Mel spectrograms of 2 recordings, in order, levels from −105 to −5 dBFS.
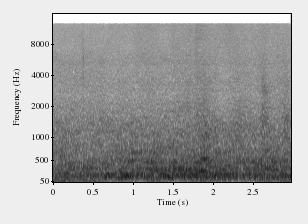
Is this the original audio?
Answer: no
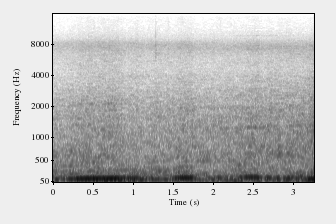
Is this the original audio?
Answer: yes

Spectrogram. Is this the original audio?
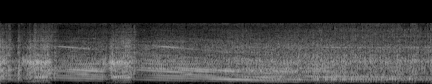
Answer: yes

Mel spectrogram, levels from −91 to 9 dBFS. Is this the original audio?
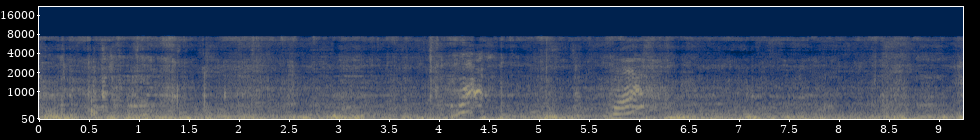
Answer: no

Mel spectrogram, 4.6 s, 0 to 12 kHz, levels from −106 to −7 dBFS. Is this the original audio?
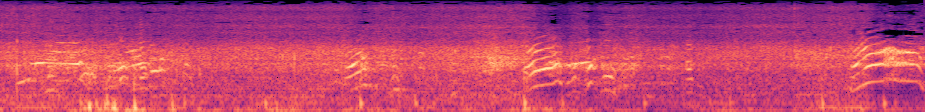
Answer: yes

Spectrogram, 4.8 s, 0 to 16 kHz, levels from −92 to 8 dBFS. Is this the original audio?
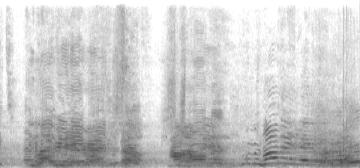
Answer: yes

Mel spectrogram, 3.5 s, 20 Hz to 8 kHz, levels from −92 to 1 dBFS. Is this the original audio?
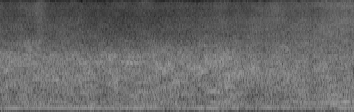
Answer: no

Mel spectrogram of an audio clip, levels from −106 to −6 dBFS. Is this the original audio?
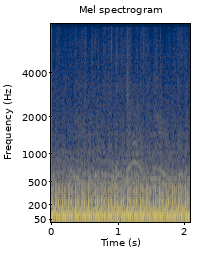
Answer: no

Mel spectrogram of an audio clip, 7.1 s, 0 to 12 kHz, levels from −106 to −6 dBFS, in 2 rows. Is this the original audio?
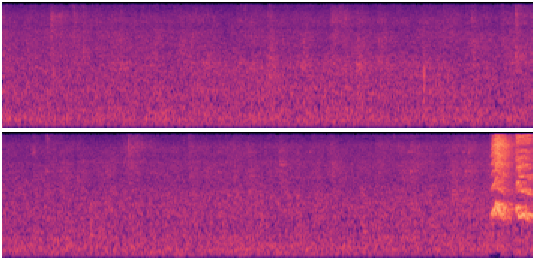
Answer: yes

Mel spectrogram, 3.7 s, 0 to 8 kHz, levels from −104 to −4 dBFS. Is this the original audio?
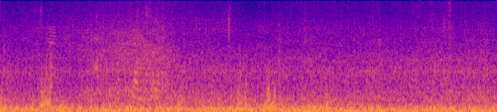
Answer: yes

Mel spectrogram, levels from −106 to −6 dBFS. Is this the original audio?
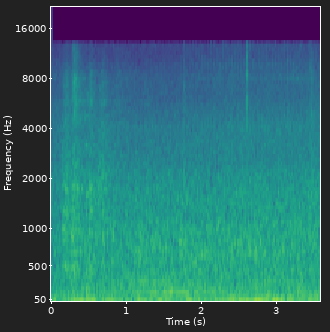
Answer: yes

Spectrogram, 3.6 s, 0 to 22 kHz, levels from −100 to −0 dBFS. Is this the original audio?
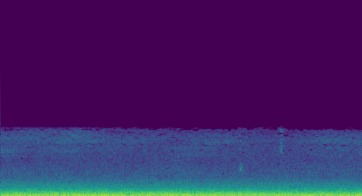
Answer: yes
